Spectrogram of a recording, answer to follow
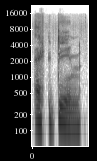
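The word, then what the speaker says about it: edin: The Hebrew word Eden means pleasure or delight, but it is also strikingly similar to the Sumerian word Eden, pronounced Eden, which means plain or steppe.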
